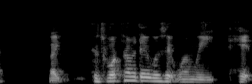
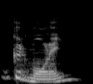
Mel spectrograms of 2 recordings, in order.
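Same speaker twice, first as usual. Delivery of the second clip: breezy cheerful greeting; jaunty; 7 semitones higher, 3 dB louder than usual. Acted. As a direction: toss off a jaunty hello. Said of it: "puts on a jaunty air and goes".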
